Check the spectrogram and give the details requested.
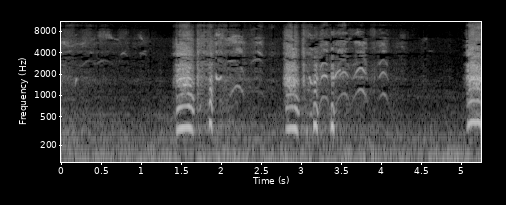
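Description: Short, squeaky vocal calls in quick clusters of two to four, each rising then falling in pitch, over a low steady background.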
